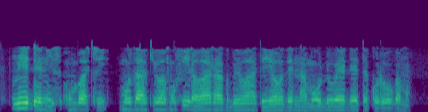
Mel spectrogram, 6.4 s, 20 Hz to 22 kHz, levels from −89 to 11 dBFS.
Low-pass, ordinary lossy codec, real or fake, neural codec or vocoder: 19.8 kHz; AAC, 16 kbps; real; none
